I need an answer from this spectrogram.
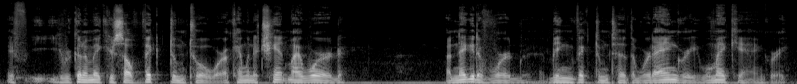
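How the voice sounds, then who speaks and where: Low husky man in a slow meditative talk. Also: a little mellow. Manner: slow, drawn-out, often half-whispered words. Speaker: teacher. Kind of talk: meditative self-development talk.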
